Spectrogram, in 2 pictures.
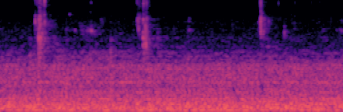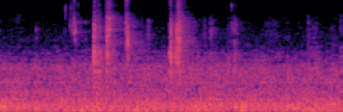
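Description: Close-up chewing with small wet mouth clicks, and a plastic spoon clicking and scraping in a plastic meal tray as it scoops rice, with a quick run of clicks a little past four seconds in. A steady low hiss underlies it.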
